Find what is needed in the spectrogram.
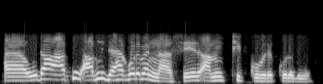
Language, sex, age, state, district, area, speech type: Bengali, male, 18-30, West Bengal, Paschim Medinipur, rural, conversation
